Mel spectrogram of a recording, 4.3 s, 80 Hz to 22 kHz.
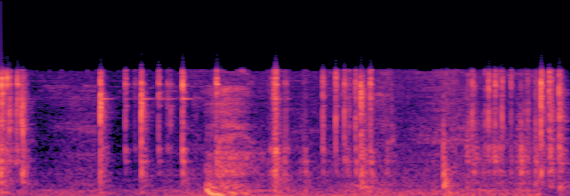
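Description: Long extendable 3/8-inch-drive ratchet clicking as a tight bolt is worked loose, a run of quick, irregular clicks.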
